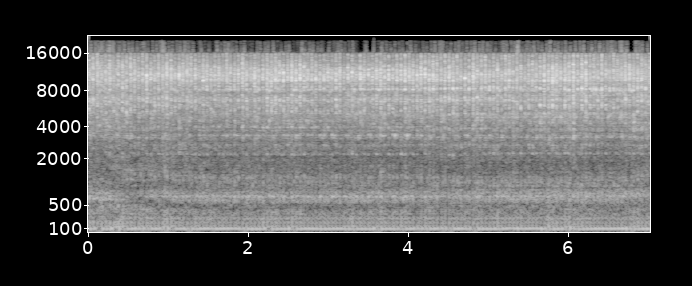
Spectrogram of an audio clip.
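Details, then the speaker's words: 2007 Pontiac Grand Prix with ZZP XPZ cam after timing chain correction, warming at idle, heard at rear: loud steady idle with raspy puffing exhaust note; exhaust escaping at flange still missing its gasket. "Hear what she sounds like in the back. Sounds like most of it's escaping here."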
